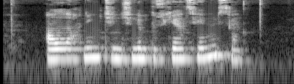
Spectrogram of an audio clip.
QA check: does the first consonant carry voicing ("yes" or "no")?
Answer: yes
